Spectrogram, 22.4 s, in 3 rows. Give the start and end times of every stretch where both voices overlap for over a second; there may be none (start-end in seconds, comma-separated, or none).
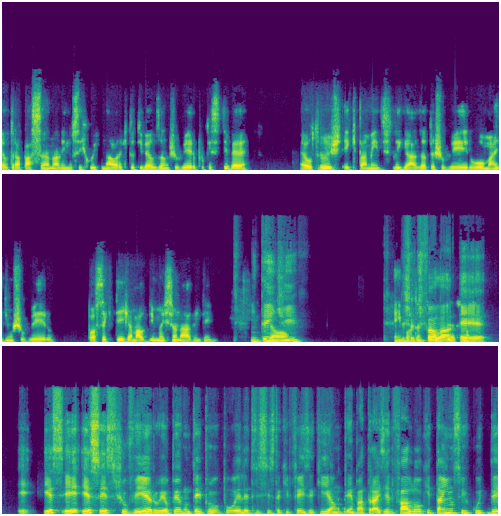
13.4-14.7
